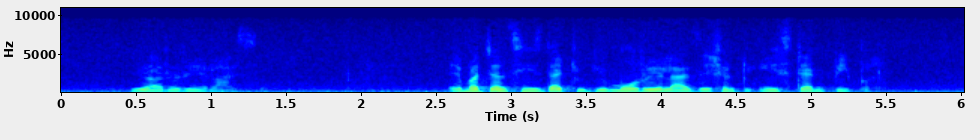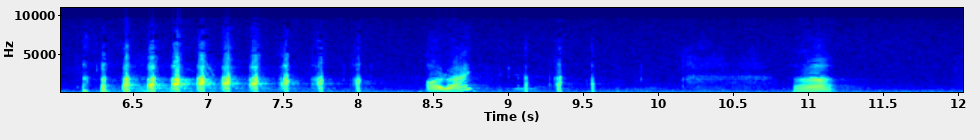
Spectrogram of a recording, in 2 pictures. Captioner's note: laughing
